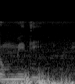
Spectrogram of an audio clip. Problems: low volume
